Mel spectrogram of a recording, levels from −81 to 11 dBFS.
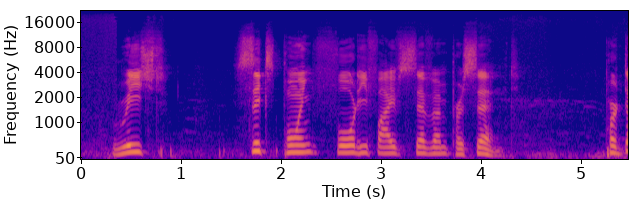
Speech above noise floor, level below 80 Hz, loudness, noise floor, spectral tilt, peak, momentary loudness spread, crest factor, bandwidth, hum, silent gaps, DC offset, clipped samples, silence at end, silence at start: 29 dB; -60 dBFS; -24 LUFS; -53 dBFS; -4 dB/octave; -4 dBFS; 17 LU; 22 dB; 19.5 kHz; none; none; under 0.1%; under 0.1%; 0 s; 0.25 s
